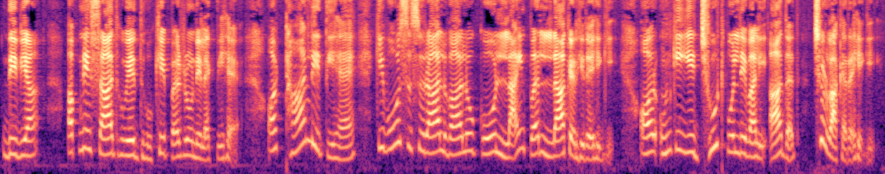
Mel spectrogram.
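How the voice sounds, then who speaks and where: High-voiced woman narrating a story. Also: lively intonation, a little slow, dry recording.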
